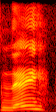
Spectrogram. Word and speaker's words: nee: The nineh nvember echo echo in Dutch pronounced as nay which means no.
